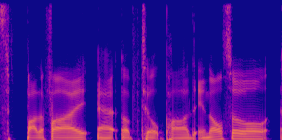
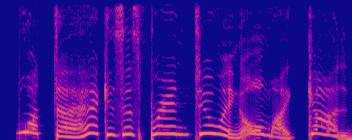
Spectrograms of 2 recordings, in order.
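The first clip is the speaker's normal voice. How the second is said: put-on over-the-top aggressive outburst, very high, swooping. Retelling how a friend reacted to a game mistake: imitating an over-the-top angry friend. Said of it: "Just very over the top aggro".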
